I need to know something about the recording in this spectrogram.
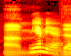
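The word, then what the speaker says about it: Mjölnir: And so, in order for Thor to be able to be worthy of Mjolnir, which I'm sure I'm pronouncing terribly. – Mjolnir also works.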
